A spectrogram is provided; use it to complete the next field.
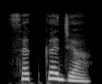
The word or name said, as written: ಸಕ್ಕಜ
